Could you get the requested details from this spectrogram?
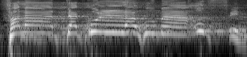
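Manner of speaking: high, ringing cry of the verse; preacher's fervent shout. Acted. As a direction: call the verse out to the crowd.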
